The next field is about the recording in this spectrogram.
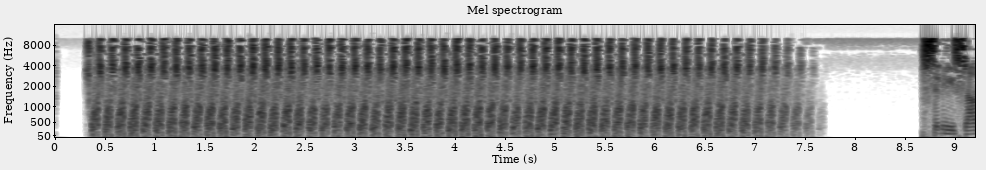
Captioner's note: RoflCopter "soi" sound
